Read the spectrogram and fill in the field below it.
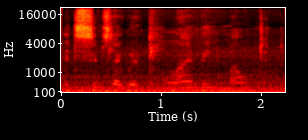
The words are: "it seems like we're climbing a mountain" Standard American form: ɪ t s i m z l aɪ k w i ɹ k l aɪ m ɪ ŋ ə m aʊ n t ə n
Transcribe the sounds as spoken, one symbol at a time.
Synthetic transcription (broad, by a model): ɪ t s i m z l aɪ k w i ɹ k l aɪ m ɪ ŋ m aʊ n t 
